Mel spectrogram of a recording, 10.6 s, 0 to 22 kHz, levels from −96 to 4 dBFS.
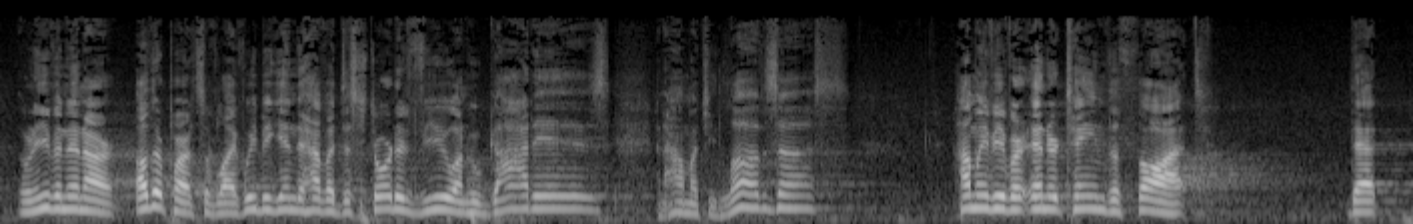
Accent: American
